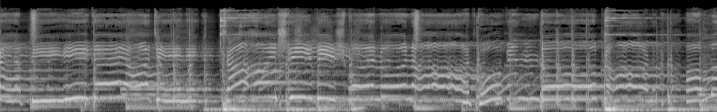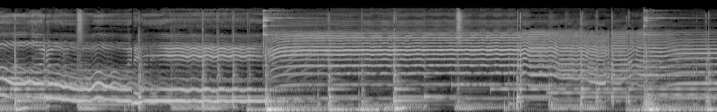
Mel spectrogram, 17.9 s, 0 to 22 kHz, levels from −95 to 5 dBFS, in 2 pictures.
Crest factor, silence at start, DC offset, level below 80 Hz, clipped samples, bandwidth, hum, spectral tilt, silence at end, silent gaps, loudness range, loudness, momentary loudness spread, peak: 18 dB; 0 s; under 0.1%; -50 dBFS; under 0.1%; 16.5 kHz; none; -3.5 dB/octave; 0 s; none; 3 LU; -20 LUFS; 5 LU; -2 dBFS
